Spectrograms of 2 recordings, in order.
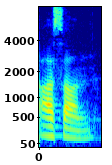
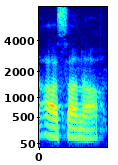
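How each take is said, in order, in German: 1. Das End-a fällt ganz weg. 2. Das erste a ist kurz, das End-a bleibt. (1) "Da lässt man eben das letzte A weg" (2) "die meisten Inder sagen nicht Asana, sagen Asana"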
